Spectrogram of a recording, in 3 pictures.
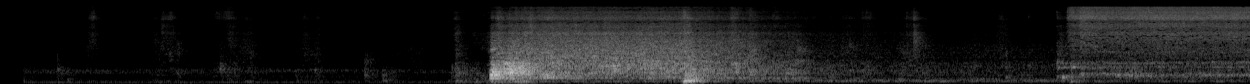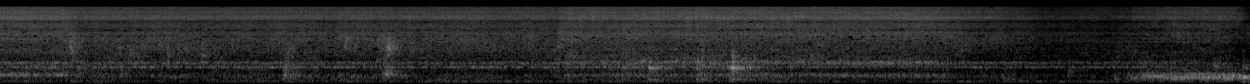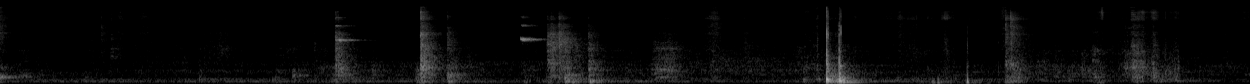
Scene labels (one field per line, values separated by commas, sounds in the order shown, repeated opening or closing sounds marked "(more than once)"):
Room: lavatory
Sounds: footsteps, toilet flushing, running water, door (more than once)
